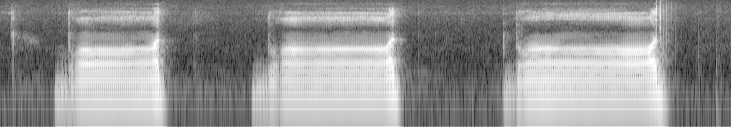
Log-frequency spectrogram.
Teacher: زبان کے کنارے، زبان کی کروٹ، اس کو جو ہے وہ آپ نے اوپر کی دانتوں کی جڑوں سے ٹچ کرنا ہے، جب جا کے جو ہے وہ ضاد ادا ہوگا۔ ضاد ضاد ضاد۔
